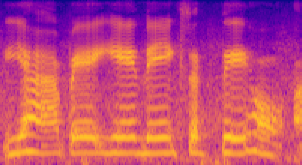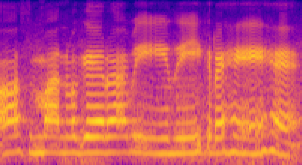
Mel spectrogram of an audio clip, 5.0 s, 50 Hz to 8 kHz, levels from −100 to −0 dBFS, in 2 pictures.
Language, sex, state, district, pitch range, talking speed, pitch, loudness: Hindi, female, Haryana, Rohtak, 270-285 Hz, 145 wpm, 280 Hz, -13 LUFS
